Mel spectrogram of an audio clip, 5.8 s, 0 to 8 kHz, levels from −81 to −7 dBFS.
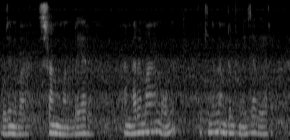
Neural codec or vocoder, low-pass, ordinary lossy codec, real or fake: none; 7.2 kHz; none; real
